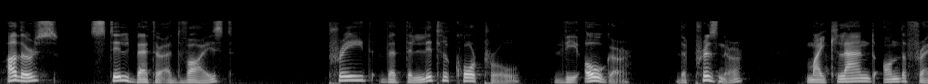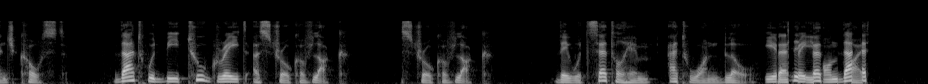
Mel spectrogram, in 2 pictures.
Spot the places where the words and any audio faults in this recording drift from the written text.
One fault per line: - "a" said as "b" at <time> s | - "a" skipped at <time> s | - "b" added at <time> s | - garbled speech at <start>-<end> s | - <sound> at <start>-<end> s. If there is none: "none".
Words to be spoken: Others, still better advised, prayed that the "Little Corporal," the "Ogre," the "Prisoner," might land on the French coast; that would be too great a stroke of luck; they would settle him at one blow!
- "stroke of luck" added at 13.3 s
- garbled speech at 16.9-18.0 s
